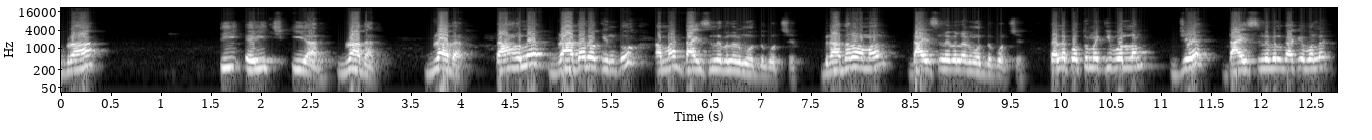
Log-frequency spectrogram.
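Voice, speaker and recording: High-voiced man teaching a lesson. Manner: repeats words slowly and checks in often. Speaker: English teacher. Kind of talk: spoken lesson.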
